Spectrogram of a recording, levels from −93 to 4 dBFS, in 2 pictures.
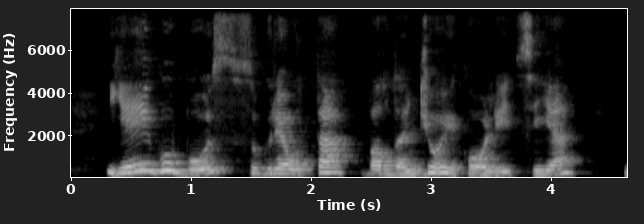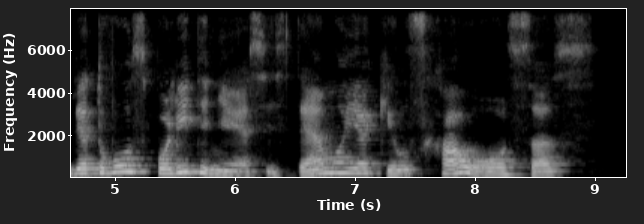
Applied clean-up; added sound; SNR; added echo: none; none; none; none.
